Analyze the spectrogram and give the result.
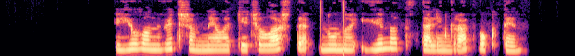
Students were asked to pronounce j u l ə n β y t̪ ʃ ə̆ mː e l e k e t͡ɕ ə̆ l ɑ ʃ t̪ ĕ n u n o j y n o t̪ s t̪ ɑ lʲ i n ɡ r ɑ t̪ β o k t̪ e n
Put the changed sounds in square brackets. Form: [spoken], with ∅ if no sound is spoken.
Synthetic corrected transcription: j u l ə n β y t̪ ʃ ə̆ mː e l e k e t͡ɕ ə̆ l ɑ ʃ t̪ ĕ n u n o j y n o t̪ s t̪ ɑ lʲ i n ɡ r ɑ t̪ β o k t̪ e n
